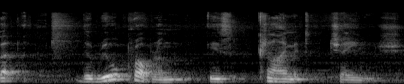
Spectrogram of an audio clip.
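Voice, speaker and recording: A man at medium pitch makes very wide pitch swings, with audible room echo and noticeable background noise around him. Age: 90s. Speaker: grandfather giving birthday speech. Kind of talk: prepared birthday speech. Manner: halting, with fillers.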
